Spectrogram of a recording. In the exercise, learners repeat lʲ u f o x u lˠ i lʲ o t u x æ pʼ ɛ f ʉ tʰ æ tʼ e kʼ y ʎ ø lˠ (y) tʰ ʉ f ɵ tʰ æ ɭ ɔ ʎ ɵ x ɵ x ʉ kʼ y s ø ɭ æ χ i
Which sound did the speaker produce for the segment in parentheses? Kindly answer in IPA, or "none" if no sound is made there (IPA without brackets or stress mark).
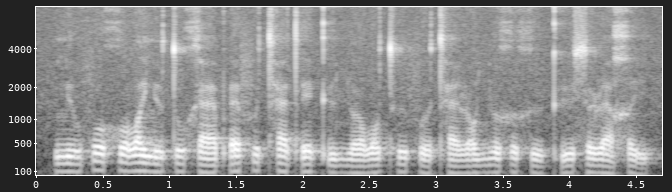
u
